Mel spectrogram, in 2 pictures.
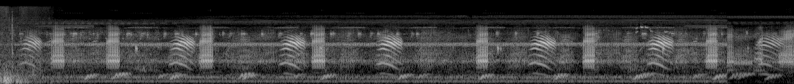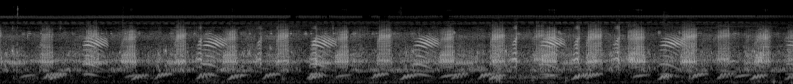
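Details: Brazilian frogs in a dense calling chorus: rapid, rhythmic croaking pulses repeated several times a second, overlapping high, steady trilling tones, with a low steady hum during the first half.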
